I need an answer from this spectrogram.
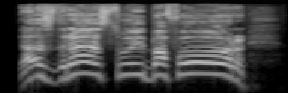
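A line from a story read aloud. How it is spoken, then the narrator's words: Crowd of guards shouting. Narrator (Russian): закричали все караульные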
